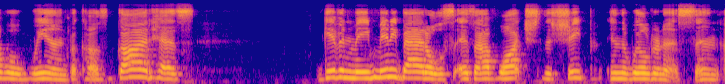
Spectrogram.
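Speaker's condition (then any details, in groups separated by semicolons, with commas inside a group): No condition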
